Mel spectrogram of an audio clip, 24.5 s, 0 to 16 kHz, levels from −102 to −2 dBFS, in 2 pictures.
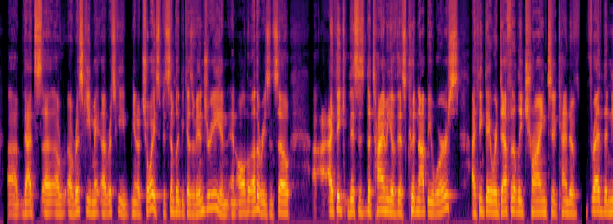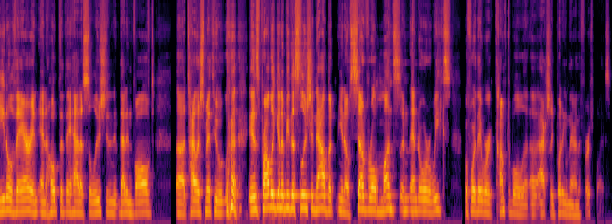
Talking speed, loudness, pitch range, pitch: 225 wpm, -24 LUFS, 135-160 Hz, 150 Hz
